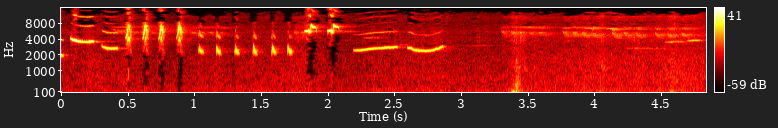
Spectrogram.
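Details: Sunda robin (tledekan gunung) in lively full song, used as a lure to make other birds sing: rapid repeated sharp chirps, then clear rising and falling whistles, a pause, and faint background clicks and a thump.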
